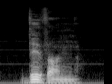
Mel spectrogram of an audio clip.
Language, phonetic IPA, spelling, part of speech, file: Polish, [ˈdɨvãn], dywan, noun, Pl-dywan.ogg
